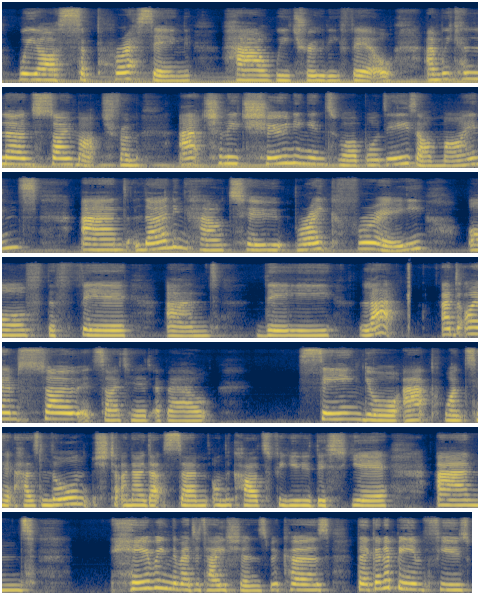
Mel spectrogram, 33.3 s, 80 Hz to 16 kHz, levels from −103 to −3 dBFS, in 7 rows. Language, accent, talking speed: English, British, 120 wpm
